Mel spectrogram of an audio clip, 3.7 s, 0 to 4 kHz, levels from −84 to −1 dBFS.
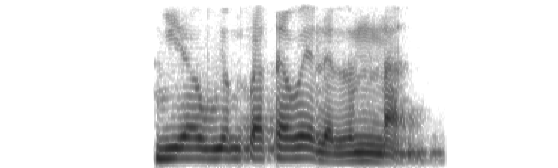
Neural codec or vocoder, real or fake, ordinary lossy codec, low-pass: codec, 16 kHz, 4 kbps, FunCodec, trained on LibriTTS, 50 frames a second; fake; MP3, 32 kbps; 3.6 kHz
